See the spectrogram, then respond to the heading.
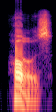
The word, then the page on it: hose: American English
